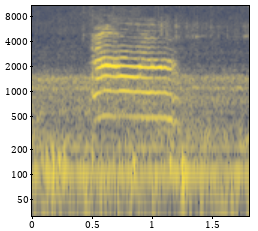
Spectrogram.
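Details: Pet cat staying close beside its owner and seeking affection; a single clear, fairly high meow of under a second, steady then gently falling, with faint low room hum beneath.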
